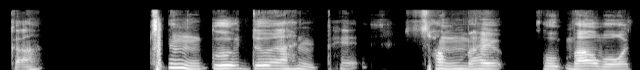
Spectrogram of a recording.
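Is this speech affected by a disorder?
Yes: brain lesion disability.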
